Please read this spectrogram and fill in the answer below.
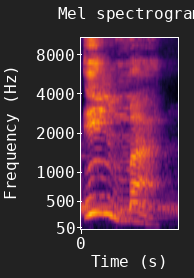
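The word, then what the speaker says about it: אמא: e a palavra mãe em hebraico que se pronuncia imã quer dizer mãe Fonte das Águas que descem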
